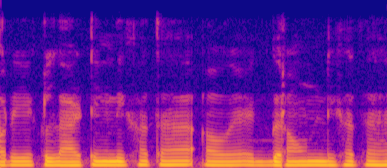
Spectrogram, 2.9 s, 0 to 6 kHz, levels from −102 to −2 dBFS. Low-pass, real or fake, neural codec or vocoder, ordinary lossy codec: 5.4 kHz; real; none; none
